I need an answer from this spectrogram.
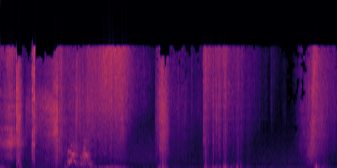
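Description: Puppy giving two short high whimpers about a second and a half in, each rising and falling in pitch, followed by a few soft rustles and thuds.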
